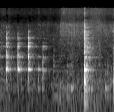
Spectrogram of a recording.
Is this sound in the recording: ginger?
yes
